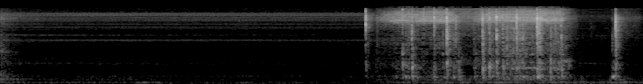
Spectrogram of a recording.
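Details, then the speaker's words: Magnavox DVD/VCR combo after a successful VCR repair: a quiet hum, then light clicks and whirring as the tape is ejected, reinserted, drawn in and threaded, and it starts to play; normal loading. "Eject. Reels the tape. Put this in. Grabs it in. And it starts to play."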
